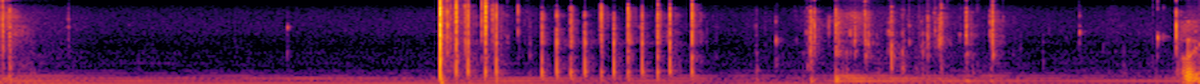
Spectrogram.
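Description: Typing on a computer keyboard: a sharp key click about two seconds in, then a quick run of about ten keystrokes, a short pause, and a second, lighter run of keystrokes before the end.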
